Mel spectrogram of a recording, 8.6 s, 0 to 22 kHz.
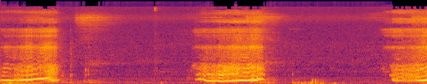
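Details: Deliberately imitated snoring in a snoring challenge: loud, rattling snores on each in-breath, about 15 a minute, with quiet exhalations between.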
